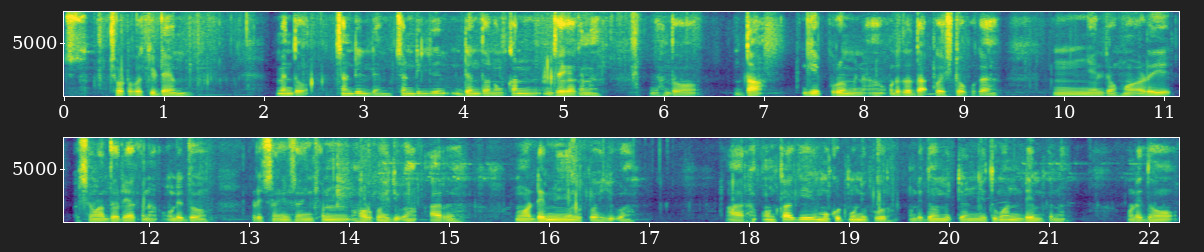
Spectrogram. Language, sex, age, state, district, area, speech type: Santali, male, 18-30, Jharkhand, East Singhbhum, rural, spontaneous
